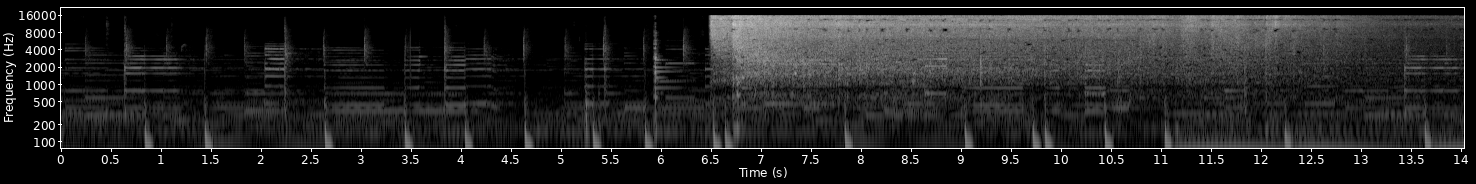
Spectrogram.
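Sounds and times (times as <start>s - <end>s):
food sizzling in hot oil: 6.5s - 14.0s.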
